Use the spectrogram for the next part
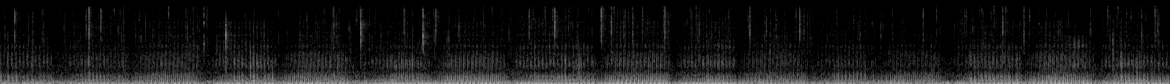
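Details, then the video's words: Pet cat's low, rolling purr rising and falling in quick rhythmic waves under frequent bright crackles and pops from a burning fireplace. "Purring Cat with Cozy Crackling Fireplace Sound"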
